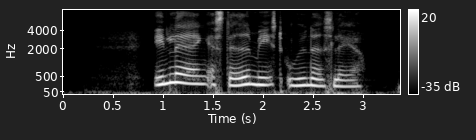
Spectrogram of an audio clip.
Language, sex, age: Danish, female, 28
